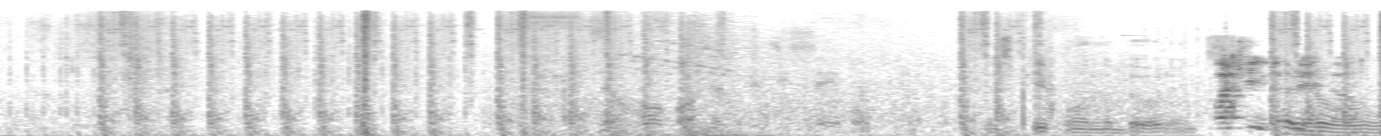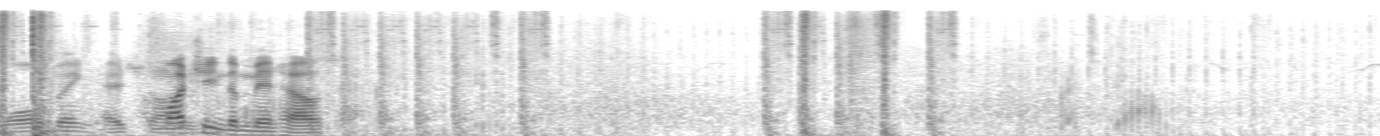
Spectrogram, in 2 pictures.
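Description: Rapid gunfire rattles from a game.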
